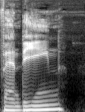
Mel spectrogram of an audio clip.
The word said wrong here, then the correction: Van Dyne: Van Dyne, Van Dyne.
